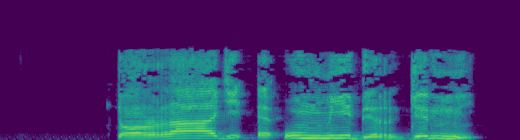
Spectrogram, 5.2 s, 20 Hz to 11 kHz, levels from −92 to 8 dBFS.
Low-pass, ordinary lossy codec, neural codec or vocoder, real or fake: 7.2 kHz; MP3, 32 kbps; codec, 16 kHz, 2 kbps, FunCodec, trained on LibriTTS, 25 frames a second; fake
